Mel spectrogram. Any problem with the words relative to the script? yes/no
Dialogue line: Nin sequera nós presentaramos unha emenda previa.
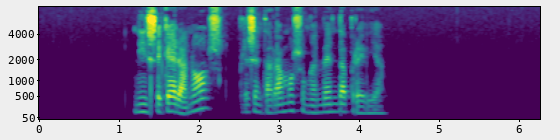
no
